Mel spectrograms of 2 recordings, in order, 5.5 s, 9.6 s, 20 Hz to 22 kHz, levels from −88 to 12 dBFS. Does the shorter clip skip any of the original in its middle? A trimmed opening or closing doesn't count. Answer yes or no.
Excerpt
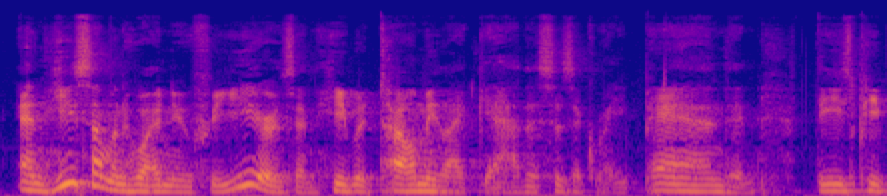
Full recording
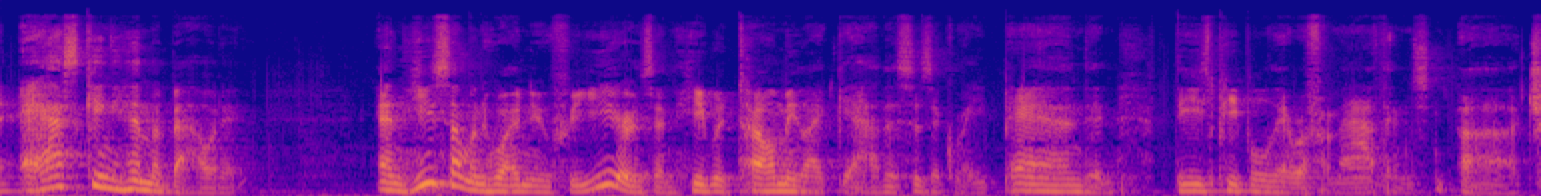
no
